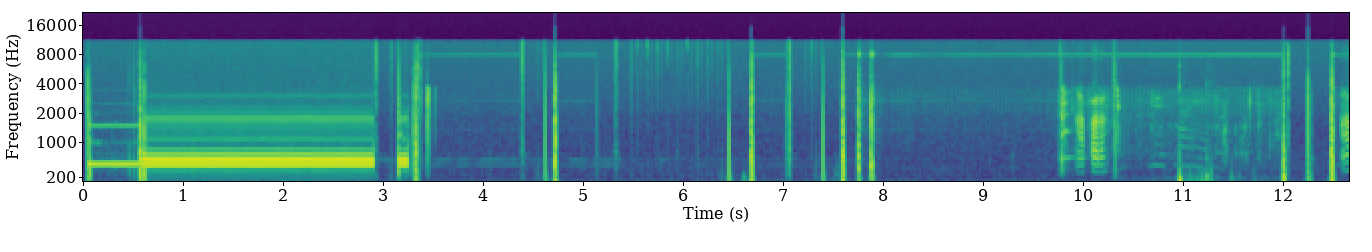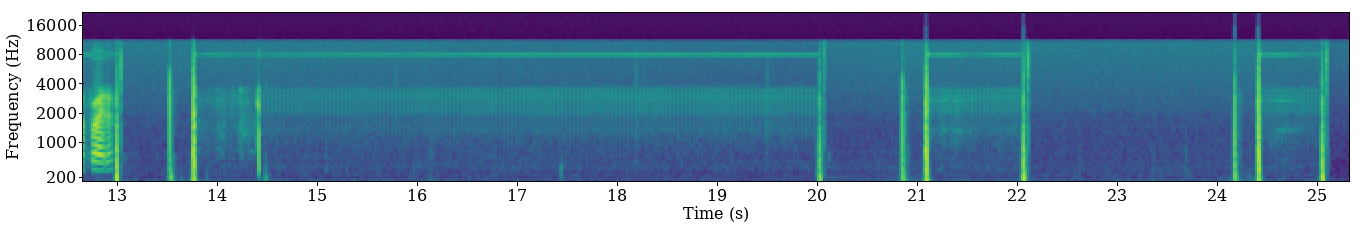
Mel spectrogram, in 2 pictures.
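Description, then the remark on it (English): On a coin phone, a steady telephone tone stops. Sharp clicks of rotary dialing come in quick bursts, dialing 1 for the trunk to Greenville, then another 1, then two more digits to reach the operator. Warbling trunk signaling tones, a faint line hum and a few more clicks follow, with no talking. “we can also get the operator quickly by dialing 1 from here to get the trunk to Greenville, then another 1 to make Greenville think I really dialed 0, then 2 more digits which get the operator on the line faster.”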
